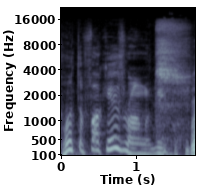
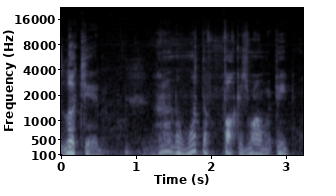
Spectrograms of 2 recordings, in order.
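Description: First: Slow question leaning hard on "is"; stress on IS. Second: Low, soft imitation of a mentor; quiet bemusement. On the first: Retold or imitated. Rapper looking round at people, baffled, stressing "is". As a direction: stretch "is" in drawn-out bafflement at people. His own repeat of mentor's line. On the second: Mentor reassures kid about doubters, quiet and low. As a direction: say it softly, letting the words sink in. Retells mogul's quiet, memorable advice.

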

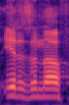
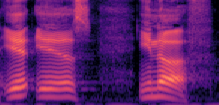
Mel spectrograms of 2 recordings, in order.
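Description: First: Said in the usual way. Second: Slow, deliberate "It is enough", each word set apart; with emphasis. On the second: Retold or imitated. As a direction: spell out "It is enough" slowly, with a final falling "enough". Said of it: "Says it with emphasis".

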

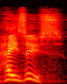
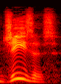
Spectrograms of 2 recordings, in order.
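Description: First: "Jesus" said as "hay-ZOOS"; Spanish pronunciation. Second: Said in the usual way. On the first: Retold or imitated. Waitress mishearing the name, "Jesus" as Spanish hay-ZOOS. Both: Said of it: "She said".

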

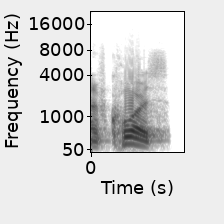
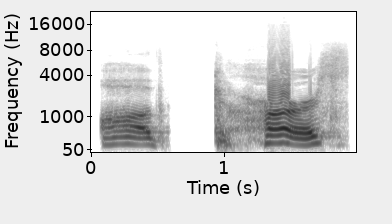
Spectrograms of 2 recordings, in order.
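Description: First: Said in the usual way. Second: "of course" stretched long and high, both words drawn out; hammed-up, loud, drawn-out "of course"; exaggerated "of course". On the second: Real, not acted. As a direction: drag out "of course" with heavy emphasis. Exaggerated repeat of own phrase.

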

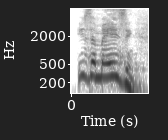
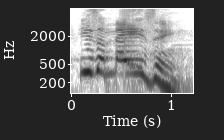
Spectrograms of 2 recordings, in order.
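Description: First: He's amazing, stress on amazing, high falling; repeated emphasis. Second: He's amazing drawn out slow and high; awed emphasis. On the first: Preacher repeating to children, amazing stressed high and falling. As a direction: lean into amazing with a firm fall. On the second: Preacher to children, He's amazing said high and slow. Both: Shown as a demonstration.

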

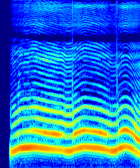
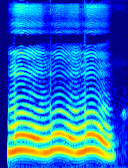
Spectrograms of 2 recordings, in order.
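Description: First: High "mu, mu, mu" lowing like a cow; cow moo. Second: "mu, mu, mu" mooed higher like a cow. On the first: Cow teaching the dog, mooing in a higher voice. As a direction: show the dog how a cow moos. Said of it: "Ascolta me". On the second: Cow demonstrating her moo to the dog. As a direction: moo it out for him to copy. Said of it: "Ascolta bene". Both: Shown as a demonstration.

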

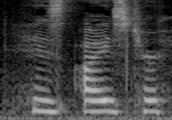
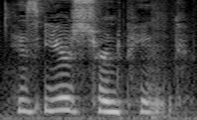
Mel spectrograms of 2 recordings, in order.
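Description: First: Eyes read in place of ears; misread eyes. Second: Said in the usual way. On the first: Shown as a demonstration. Reader misreads the line aloud, eyes instead of ears. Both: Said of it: "I'm sorry".

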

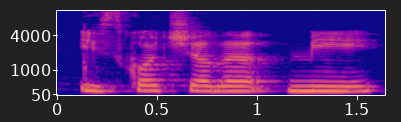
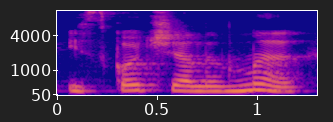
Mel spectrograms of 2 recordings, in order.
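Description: First: İskoçyalı mi, slow, said as the wrong form; wrong particle. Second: İskoçyalı mı, ending on a falling mı; right particle. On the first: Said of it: "I don't say". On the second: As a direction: demo the right form İskoçyalı mı. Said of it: "I say". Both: Shown as a demonstration.

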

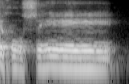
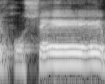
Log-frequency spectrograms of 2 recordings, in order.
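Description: First: Long drawn-out call of the name; imitated powerful voice. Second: Loud, drawn-out call of the name; imitated stronger voice. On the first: A voice calls the grieving husband at the window, imitated powerful call. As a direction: imitate a mighty voice calling, drawing it out. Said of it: "una voz potente, una voz fuerte que me dice". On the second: The voice calls the husband a second time, imitated loud powerful call. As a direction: boom the name out, imitating a mighty voice. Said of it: "más fuerte esa voz".

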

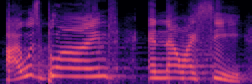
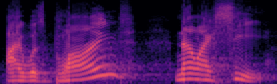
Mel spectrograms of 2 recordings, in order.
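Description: First: Much higher, louder, slow and drawn out; proclaiming testimony. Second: Said in the usual way. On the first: Retold or imitated. Healed man declaring to the Pharisees, triumphant. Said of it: "And he's like". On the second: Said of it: "Just tell the story".

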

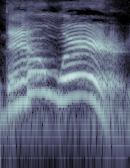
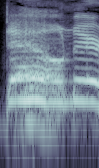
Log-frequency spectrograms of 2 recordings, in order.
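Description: First: High, loud puzzled question; confused down where, pitched way up; baffled. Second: High, loud punchline bark; hammed-up shouted down there; mock shout. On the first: Retold or imitated. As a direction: blurt it, totally lost. Retelling confused reply. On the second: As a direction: yell it like a wrestling taunt. Scott Hall's punchline again.

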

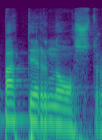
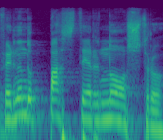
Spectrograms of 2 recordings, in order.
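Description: First: Paternostro said slowly, no s, Pa-ter-nos-tro; slow corrected Paternostro; corrected name. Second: Pasternostro said slowly with an extra s; wrong name. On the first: Shown as a demonstration. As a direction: Paternostro spelled out slow and careful. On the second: Real, not acted. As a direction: Pasternostro stretched out, mispronounced.

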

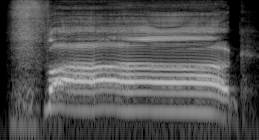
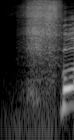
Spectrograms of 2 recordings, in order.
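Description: First: Anguished shout. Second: Read-out swear. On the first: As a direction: howl the word like it hurts. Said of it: "So one more time". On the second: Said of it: "Here we go". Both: Shown as a demonstration.

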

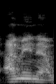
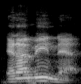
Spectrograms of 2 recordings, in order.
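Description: First: Gentler echo, "mean" still stressed but quieter; "I mean that" with "mean" lightly leaned on, falling; softer repeat. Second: Louder, leaning hard on "mean"; "mean" hit loud and high, falling after; emphatic. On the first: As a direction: repeat it sincerely, calmer. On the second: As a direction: stress the word "mean" so they believe it. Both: Real, not acted.

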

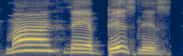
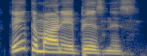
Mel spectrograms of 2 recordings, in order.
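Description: First: "mind their business" said slowly and louder, leaning on "mind"; slow emphatic "mind their business", stress on "mind"; slow, punched repeat. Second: Said in the usual way. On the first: Real, not acted. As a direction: hit "mind" hard and drag the phrase out.

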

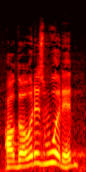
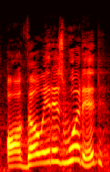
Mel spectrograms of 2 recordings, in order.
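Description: First: Said in the usual way. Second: Higher, slower stress on wooded; raised, slowed preaching emphasis; emphatic repeat. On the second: Acted. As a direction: lean hard into wooded, slowly.

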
